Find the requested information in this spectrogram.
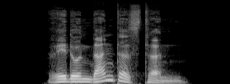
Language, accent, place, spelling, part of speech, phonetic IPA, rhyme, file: German, Germany, Berlin, redundantesten, adjective, [ʁedʊnˈdantəstn̩], -antəstn̩, De-redundantesten.ogg
- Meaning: 1. superlative degree of redundant 2. inflection of redundant: strong genitive masculine/neuter singular superlative degree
